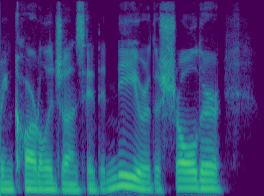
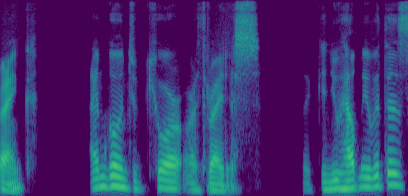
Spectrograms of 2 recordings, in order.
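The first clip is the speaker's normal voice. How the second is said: put-on strong Russian accent. Recounting a stem cell expert walking into his office, quoting him: strong russian accent. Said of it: "in a very strong Russian accent".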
